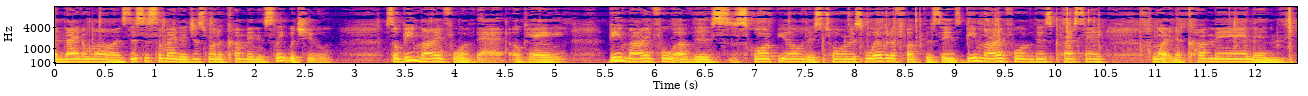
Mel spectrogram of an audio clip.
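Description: A woman's voice: low-pitched, mellow, slight background noise. A woman with a stuffy, congested voice giving a casual tarot reading in loose, slangy, blunt talk that turns profane. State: stuffy from allergies and a cold. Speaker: tarot reader.

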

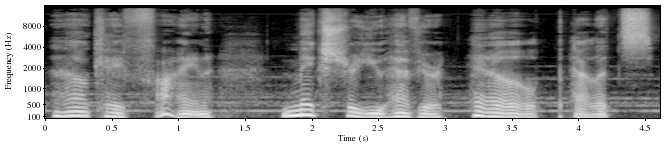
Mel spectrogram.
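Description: A man voicing a giddy, sinister teenage boy cultist in an excitable manner for an audio story. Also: fairly low pitch, slow, faint music behind. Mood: grudging. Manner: excitable, salivating.

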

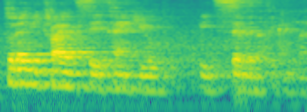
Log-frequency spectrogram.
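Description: Man from Cameroon, native Yemba speaker, earnest acceptance speech, measured pauses, distant mic, echoey hall, room noise. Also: fairly low pitch. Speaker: award recipient giving acceptance speech. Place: large hall.

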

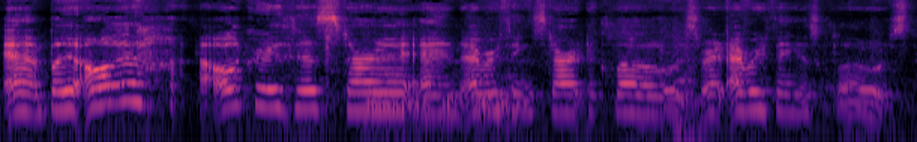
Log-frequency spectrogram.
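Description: A woman's voice: a little high, fairly even intonation, normal speed, vocal fry, noisy background. A woman in her thirties chatting casually to camera in her home kitchen, rambling and laughing often. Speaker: vlogger. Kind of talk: casual morning chat to camera.

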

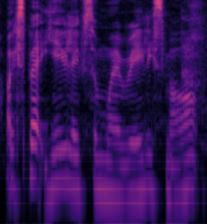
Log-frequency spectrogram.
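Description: A woman's voice: deep voice, fairly even intonation, brisk, a little mellow, natural voice. An actress playing an eager, self-effacing young woman in a naturalistic audio drama, talking in a chatty, gushing way. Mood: nervously confiding.

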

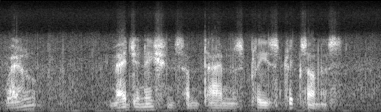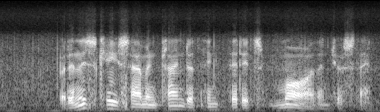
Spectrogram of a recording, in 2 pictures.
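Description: An actor playing a confident, shrewd gentleman sleuth and secret avenger, measured and dramatic in 1930s radio style. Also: low-pitched, lightly acted. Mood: calm explaining. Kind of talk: 1930s radio mystery acting. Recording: noisy 1938 radio recording.

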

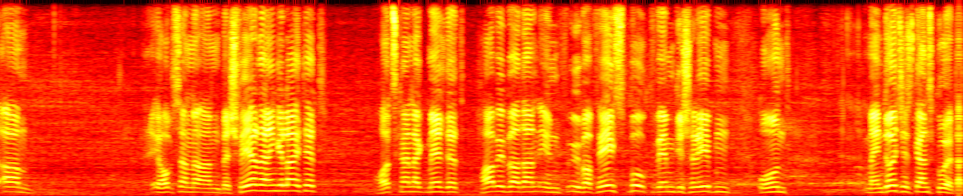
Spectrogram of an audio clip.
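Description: Guy in his 30s, post-fight interview, rambly and blunt, kinda high voice, handheld mic. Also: fairly bright tone. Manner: rambling, blunt, restarts and mixes in English. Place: event venue backdrop, indoors.

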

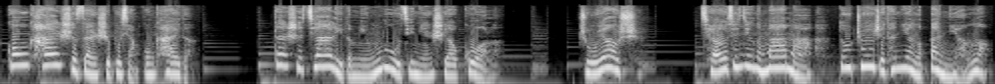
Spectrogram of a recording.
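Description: A woman's voice: high-pitched, sing-song, normal speed, darkish tone, soft background music. A woman narrating a scripted audiobook story.

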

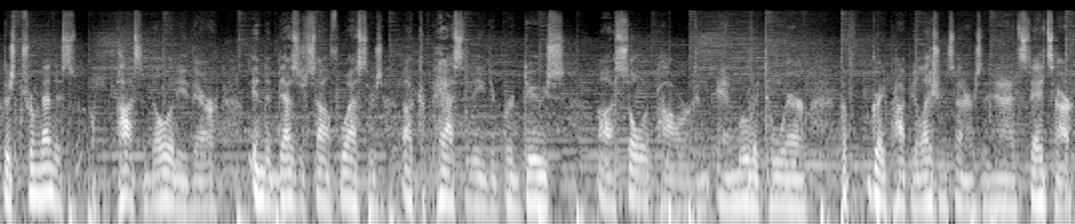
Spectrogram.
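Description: Regular-pitched guy in a documentary interview, music really loud behind him. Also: steady tone, fairly quick. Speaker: expert interviewee.

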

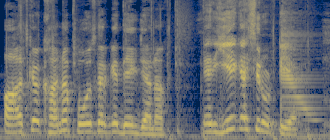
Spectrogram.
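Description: A man's voice: high voice, lively intonation, normal speed, music in the background. A young man in his twenties chatting playfully on a casual family vlog, filming himself with a phone at arm's length in a small bedroom. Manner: playful, teasing, laughs often. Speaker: vlogger. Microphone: phone camera at arm's length.

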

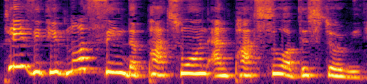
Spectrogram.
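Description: High-pitched, animated woman storyteller. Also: normal speed. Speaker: storyteller and channel host. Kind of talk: scripted folktale narration.

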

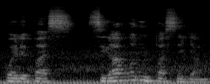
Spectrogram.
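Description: A man's voice: mid-range voice, a little fast, echoey room, background noise. A young man from France, a streamer chatting casually and in slang while he plays a football video game. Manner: slangy, informal, talking to viewers. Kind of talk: casual live gaming chat with slang. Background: football video game audio and commentary.

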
